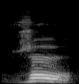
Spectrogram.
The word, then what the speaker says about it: je: Não é G, é Je.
